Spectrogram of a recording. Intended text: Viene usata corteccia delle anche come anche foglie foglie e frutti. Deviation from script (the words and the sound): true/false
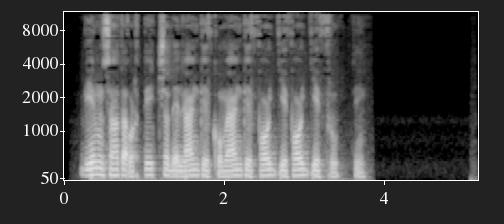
false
